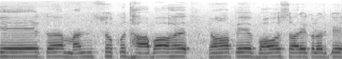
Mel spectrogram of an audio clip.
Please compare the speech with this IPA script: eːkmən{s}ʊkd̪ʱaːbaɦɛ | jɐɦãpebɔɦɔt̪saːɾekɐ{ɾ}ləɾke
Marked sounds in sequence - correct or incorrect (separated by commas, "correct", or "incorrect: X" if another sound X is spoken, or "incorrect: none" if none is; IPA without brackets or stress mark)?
correct, incorrect: none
